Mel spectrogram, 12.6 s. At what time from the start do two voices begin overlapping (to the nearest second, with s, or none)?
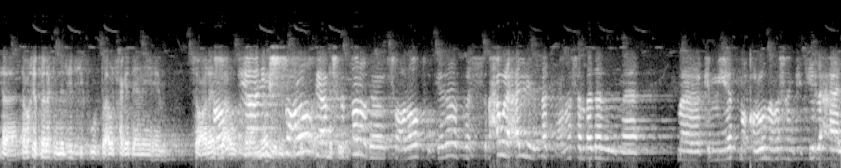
3 s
